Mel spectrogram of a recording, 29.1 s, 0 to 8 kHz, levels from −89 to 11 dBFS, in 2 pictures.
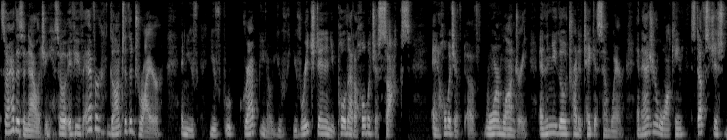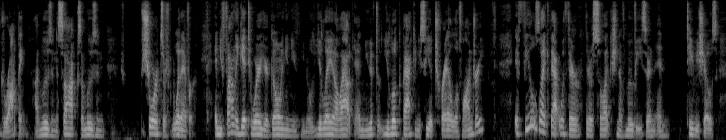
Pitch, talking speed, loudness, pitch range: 130 Hz, 225 wpm, -31 LUFS, 115-145 Hz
